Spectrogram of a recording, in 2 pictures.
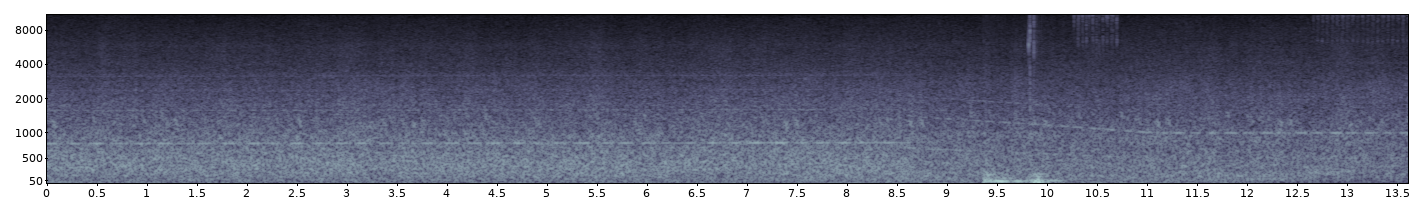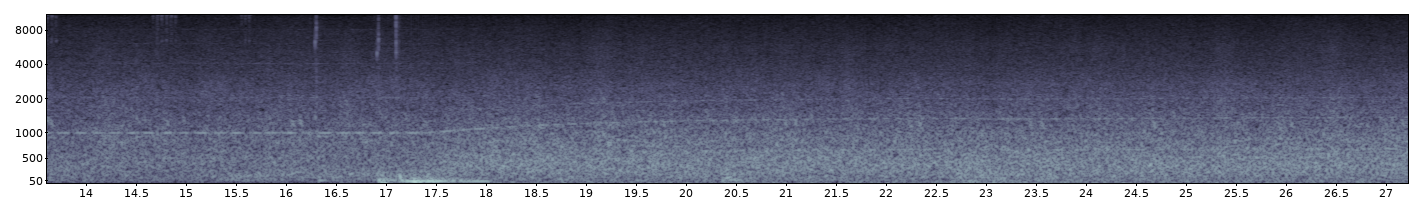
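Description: A hovering jet engine roars steadily.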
